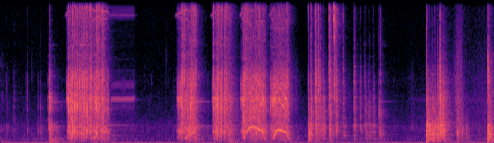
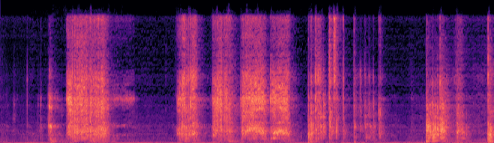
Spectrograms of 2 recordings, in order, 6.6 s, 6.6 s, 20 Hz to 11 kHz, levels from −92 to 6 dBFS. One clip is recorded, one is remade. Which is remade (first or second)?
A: second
